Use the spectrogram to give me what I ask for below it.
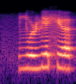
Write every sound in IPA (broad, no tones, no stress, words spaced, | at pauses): ʎuɭ lʲɛxʲə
